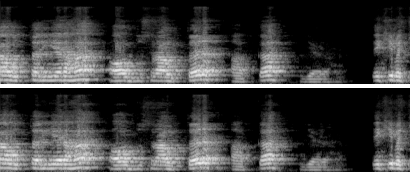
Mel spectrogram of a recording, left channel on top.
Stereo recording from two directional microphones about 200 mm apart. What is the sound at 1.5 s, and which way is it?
Speech, 15° right (ahead or behind).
